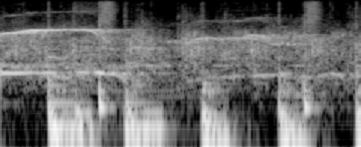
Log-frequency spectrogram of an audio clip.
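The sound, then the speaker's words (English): Sustained applause from a church audience welcoming everyone across several campuses, a dense, steady clatter of clapping that holds at an even level from start to finish. “Can we put our hands together and just welcome everybody right now?”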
